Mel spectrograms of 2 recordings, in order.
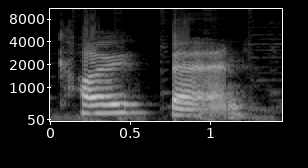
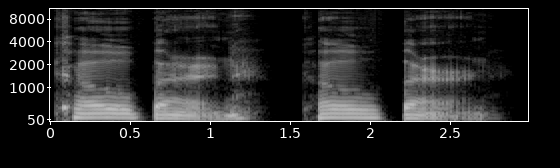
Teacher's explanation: So we don't roll the R into earn, burn. It's an open mouth.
